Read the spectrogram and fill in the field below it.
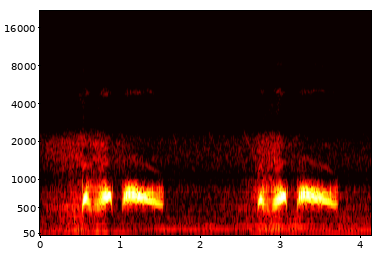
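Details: Spotted dove, a kept decoy bird described as fierce and persistent in calling, giving two phrases of low mellow coos: two quick clipped notes, then a long drawn, slightly falling coo, about two seconds apart. Faint low hum underneath.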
